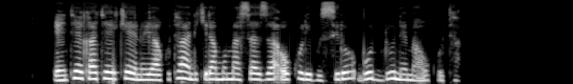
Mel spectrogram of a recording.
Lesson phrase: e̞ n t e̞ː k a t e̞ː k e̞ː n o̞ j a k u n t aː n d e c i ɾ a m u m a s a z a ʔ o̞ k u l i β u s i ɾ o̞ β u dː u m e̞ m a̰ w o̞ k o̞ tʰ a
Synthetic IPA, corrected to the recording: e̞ n t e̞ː k a t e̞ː k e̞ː n o̞ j a k u t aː n d i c i ɾ a m u m a s a z a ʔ o̞ k u l i β u s i ɾ o̞ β u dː u n e̞ m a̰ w o̞ k o̞ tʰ a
